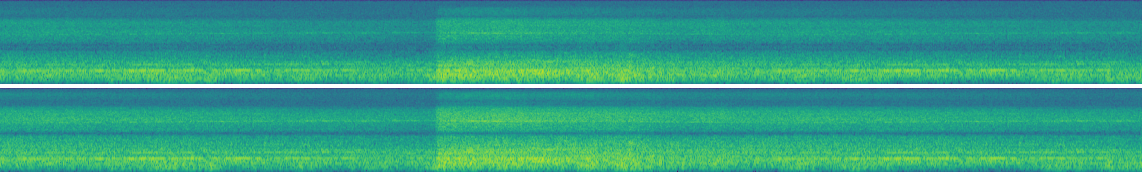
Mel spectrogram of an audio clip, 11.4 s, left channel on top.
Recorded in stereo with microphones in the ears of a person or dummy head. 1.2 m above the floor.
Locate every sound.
0.0 s a vehicle: 40° right (ahead or behind)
